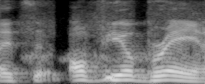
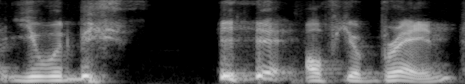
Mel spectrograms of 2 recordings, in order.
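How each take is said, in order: First: Said in the usual way. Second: Laughing through the words; a slipped phrase broken by a laugh. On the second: Real, not acted. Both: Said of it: "I pardon myself".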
